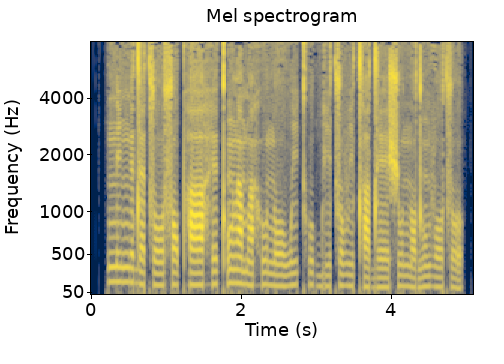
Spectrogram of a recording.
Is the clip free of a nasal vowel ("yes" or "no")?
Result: no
